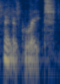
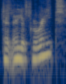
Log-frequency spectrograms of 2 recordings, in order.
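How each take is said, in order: First: Breathy whisper. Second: Said in the usual way. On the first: Real, not acted. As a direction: whisper it to yourself.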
